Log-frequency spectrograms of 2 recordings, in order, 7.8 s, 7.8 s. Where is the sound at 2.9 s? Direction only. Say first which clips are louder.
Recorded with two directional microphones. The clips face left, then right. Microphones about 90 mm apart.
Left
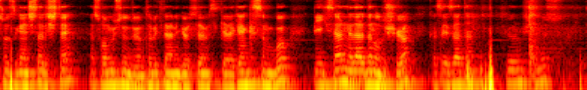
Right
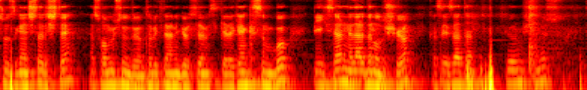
Even; centre (ahead or behind).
